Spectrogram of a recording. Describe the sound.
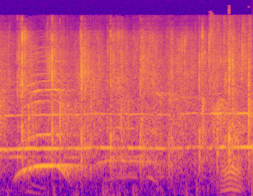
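Church audience applauding a guest pastor being welcomed, a warm wash of clapping with a few voices and cheers rising through it.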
